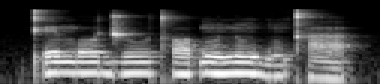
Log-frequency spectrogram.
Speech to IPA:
kʼ e˦ m oː˦ d͡ʒ uː˦ tʰ ɔ˦ ɓ ũ˦ n ũ˦ ɡ͡b ũ˨ kʰ a˨

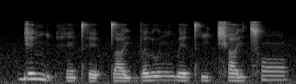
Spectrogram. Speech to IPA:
ɡ e˦ ŋ i˨ ʔ h ẽ˨˩ t̪ʰ e˨ ʔ t̪ a˧ j b ə˧ l u˧ n ŋ w e˧ t̪ʰ i˧ t͡ɕʰ a˧ j t͡sʰ ɔ̃˦

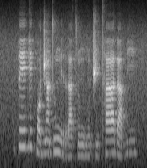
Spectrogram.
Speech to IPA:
p eː˦ ɡ e˦ k͡p ɔ˨ d͡ʒ ã˦˨ t u˦ ŋ ɪ˨ r a˨ t͡s ũ˨ ŋ ɡ ũ˨ t͡ʃ i˨ tʰ aː˦ ɗ a˨ ɓ i˦

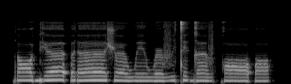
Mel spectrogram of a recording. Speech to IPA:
ɾ ɔː bʲ ɜː ʔ ə ɾ ɜː ʃ œː w eː w ə˞ v i t e ɡ ɜː v k ɔː ʔ ɔ

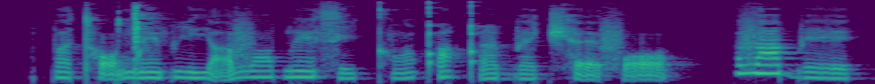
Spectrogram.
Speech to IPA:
p ɐ˨ tʰ ɔ̰˨ ŋ͡ǀ ẽ˨ p i˨ j a̰˨ v ɔ˦ b ẽ˦ s i˨ kʰ ɔ̃˨˦ qʼ ɐ˦ qʼ i˨ b ɛ˨ t͡ʃʰ ɛ̰˦ f ɔ̰˦ | v a˦ b e˨

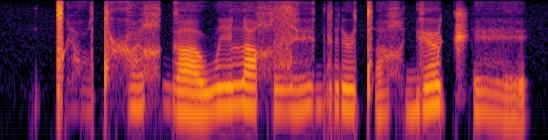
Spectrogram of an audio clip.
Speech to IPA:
ǀʰ i̤ tˤ x e̤ χ ɡ a w i l a χ z e̤ ɡ r ʉ tʼ a̤ χ ɡʲ œ t͡ʃʼ e̤

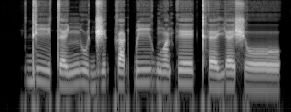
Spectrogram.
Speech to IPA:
d iː˦˨ t ɛ˨ ɲ u˦˨ d͡ʒ ɪ˦ k a˨ k͡p iː˦ ɡʷ ã˨ k eː˦ kʰ ɛ˨ j ɛ˦ ʃ oː˨

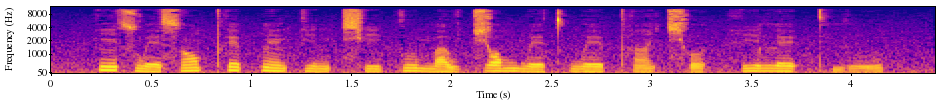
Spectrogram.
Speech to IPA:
k ĩ˦ s w e˨˩ s ɔ̃˦ pʰ e˦ p̚ l ẽ˧ k i˧ n t͡ɕʰ i˧ k u˥˧ m a˧ w t͡ɕ ɔ˦ m w e˧ t̪ʰ w e˧ pʰ ã˨˩ t͡ɕʰ o˨ t̚ h i˦ l e˦ ʔ t̪ʰ j u˨˦

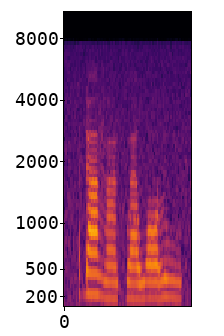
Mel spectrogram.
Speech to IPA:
ɗ a˦ v ã˨ kʷ a˨ w ɔ˨ l u˨

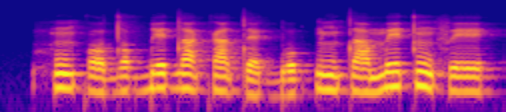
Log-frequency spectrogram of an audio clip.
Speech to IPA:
h ũ˦ k ɔ˧ d ɔ˧ ɡ͡b e˦ d a˦˨ k a˧ t ɛ˨ ɡ͡b o˨˦ k͡p ĩ˧ t a˧ m e˦ t ũ˦˨ f e˧

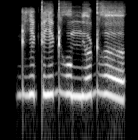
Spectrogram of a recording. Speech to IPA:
ɖʱ i ʈ i ɖʱ o mʲ o ɖʱ ə

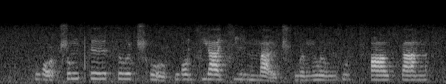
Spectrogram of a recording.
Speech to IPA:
kʰ w ɔ̰˨˩ ʈ͡ʂ ʊ˥ ŋ pʰ e˥ ɪ̯ s ɹ̩˥ ʈ͡ʂʰ o̰˨˩ ʊ̯ f w ɔ˥˧ t͡ɕ j ä˥˧ t͡ɕ i˥˩ n m a̰˨˩ ɪ̯ ʈ͡ʂʰ w ə˧˥ n l ɤ˧˥ ŋ p u˧ t͡sʰ ɑ˥ ʊ̯ k a˥ n

